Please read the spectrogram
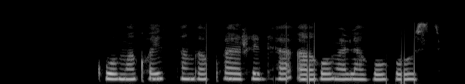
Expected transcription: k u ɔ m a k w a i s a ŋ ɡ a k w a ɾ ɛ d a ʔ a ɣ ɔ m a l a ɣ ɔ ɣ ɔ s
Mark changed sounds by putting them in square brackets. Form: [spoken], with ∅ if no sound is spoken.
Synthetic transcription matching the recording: k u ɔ m a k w a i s a ŋ ɡ a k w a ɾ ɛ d a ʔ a ɣ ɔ m a l a ɣ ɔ ɣ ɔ s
